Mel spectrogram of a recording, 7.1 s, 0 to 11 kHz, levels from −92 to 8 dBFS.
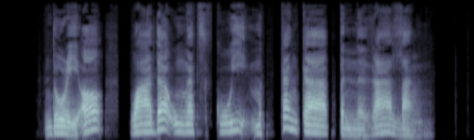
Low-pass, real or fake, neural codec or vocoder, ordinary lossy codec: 9.9 kHz; fake; vocoder, 48 kHz, 128 mel bands, Vocos; MP3, 64 kbps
